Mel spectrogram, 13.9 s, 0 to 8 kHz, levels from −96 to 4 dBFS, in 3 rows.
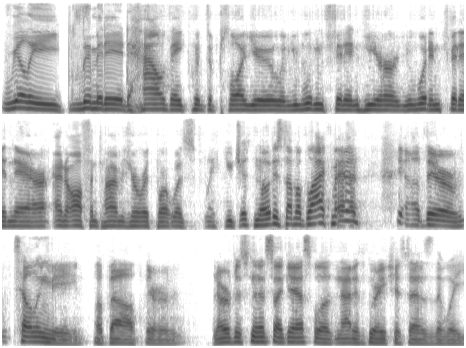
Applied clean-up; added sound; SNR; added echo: neural mask model DeepFilterNet 3.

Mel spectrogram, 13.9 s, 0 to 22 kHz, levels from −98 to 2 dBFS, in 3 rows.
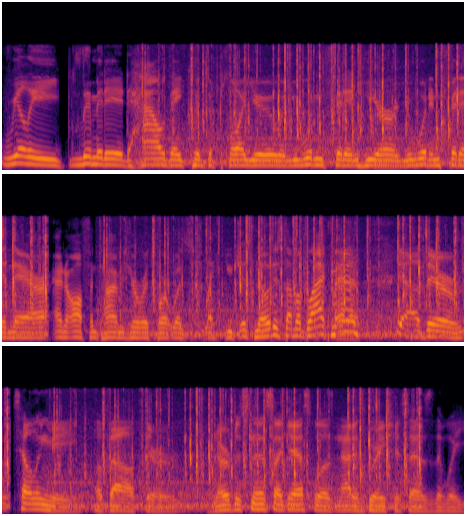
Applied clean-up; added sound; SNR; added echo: none; Typing; 5 dB; none.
